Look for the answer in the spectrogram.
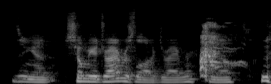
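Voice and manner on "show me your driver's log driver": usual speaking voice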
